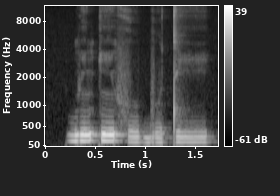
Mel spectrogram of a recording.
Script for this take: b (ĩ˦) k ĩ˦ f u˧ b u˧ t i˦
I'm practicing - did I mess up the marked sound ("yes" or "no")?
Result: no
